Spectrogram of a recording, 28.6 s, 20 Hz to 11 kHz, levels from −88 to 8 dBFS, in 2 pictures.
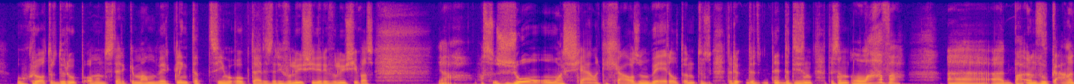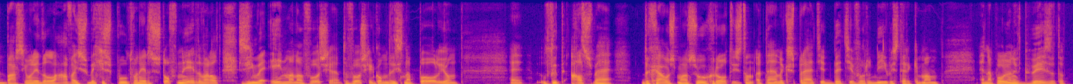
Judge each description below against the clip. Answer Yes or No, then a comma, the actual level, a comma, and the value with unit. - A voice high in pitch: No, low, 115 Hz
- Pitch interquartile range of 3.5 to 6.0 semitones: Yes, average, 4.2 semitones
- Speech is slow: No, average, 170 wpm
